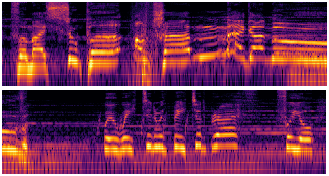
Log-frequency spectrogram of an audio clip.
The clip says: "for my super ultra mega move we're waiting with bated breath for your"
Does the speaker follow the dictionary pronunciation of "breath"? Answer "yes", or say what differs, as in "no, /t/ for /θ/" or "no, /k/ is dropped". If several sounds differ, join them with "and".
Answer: yes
